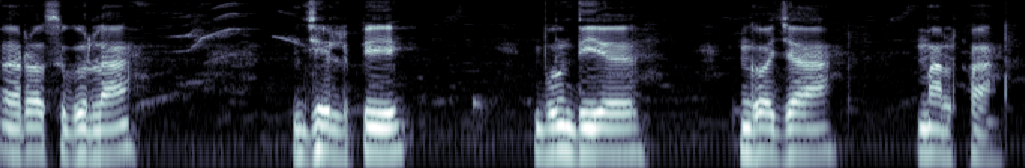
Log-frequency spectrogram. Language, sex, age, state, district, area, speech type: Santali, male, 45-60, Odisha, Mayurbhanj, rural, spontaneous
